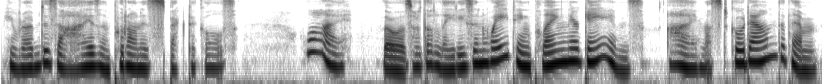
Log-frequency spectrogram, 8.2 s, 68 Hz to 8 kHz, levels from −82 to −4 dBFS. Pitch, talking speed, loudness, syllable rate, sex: 210 Hz, 180 wpm, -17 LUFS, 4.8 syllables/s, female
